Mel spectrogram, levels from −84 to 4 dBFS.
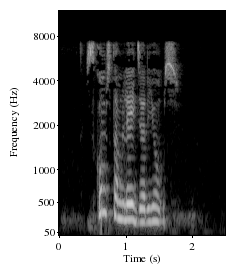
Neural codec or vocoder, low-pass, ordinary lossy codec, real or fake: none; 7.2 kHz; MP3, 96 kbps; real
